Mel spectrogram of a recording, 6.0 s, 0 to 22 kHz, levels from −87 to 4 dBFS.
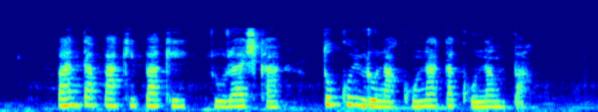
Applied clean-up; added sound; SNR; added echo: none; none; none; none.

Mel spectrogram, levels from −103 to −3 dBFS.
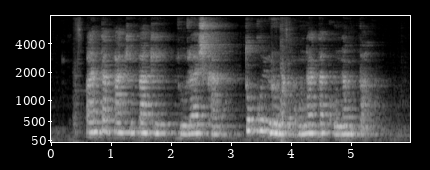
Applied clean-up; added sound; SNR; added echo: neural separator model SepFormer DNS4.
